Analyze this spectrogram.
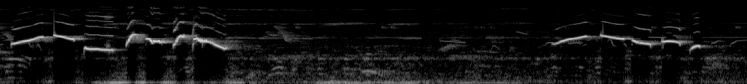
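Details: Kacer (oriental magpie-robin) song aimed at making a lazy bird answer and sing: rapid sweet whistled notes rising and falling, a few seconds of quiet with a low hum, then another whistled phrase.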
